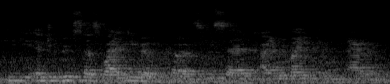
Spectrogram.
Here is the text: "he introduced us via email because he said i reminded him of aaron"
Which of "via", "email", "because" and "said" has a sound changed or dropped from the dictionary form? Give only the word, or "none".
via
